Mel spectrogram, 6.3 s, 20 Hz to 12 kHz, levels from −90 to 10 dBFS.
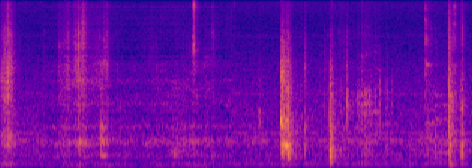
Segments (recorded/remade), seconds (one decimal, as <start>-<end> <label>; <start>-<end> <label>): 0.0-0.6 recorded; 0.6-3.1 remade; 3.1-6.3 recorded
